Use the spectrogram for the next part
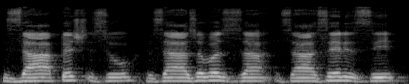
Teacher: সামনের নিচের আগা থেকে শীর্ষ পাতলা ভাবে আদায় করতে হবে অর্থাৎ জিহ্বার আগাটা সামনে নিচের দাঁতের মাঝে লাগিয়ে এই জাটা উচ্চারণ করবেন শীর্ষ পাতলা করে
